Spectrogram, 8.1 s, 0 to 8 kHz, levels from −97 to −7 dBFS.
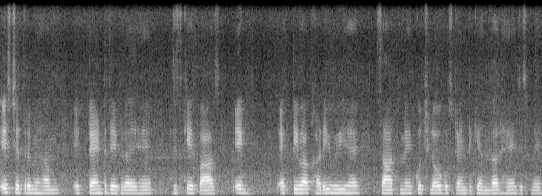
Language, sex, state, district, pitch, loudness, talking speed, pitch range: Hindi, male, Bihar, Jamui, 140 Hz, -18 LUFS, 190 wpm, 135-145 Hz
